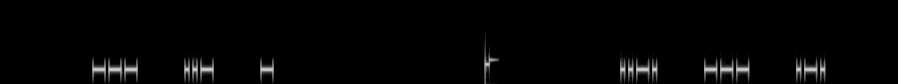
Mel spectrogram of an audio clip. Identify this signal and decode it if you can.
Morse code, heard as a keyed tone, about 29 wpm, spaced as for 14 wpm, 700 Hz. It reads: OUT FOR
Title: 4x Character Spacing - Top 300 Words - 30wpm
